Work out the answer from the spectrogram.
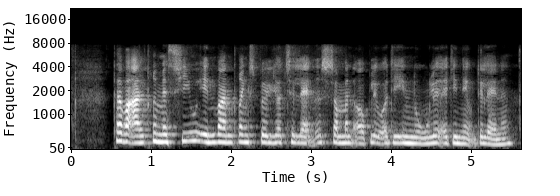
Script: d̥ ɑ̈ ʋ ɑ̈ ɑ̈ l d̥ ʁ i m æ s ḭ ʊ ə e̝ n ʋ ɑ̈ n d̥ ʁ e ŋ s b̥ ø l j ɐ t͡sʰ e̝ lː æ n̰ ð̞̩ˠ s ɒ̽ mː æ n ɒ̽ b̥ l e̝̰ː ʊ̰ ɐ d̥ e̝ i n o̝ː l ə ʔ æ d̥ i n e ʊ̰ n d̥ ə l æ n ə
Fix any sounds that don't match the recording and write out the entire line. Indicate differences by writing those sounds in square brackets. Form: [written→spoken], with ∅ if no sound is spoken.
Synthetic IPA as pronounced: d̥ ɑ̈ ʋ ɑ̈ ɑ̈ l d̥ ʁ i m æ s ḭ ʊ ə e̝ n ʋ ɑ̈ n d̥ ʁ e ŋ s b̥ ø l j ɐ t͡sʰ e̝ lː æ n̰ ð̞̩ˠ s ɒ̽ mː æ n ɒ̽ b̥ l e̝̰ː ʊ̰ ɐ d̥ e̝ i n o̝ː l ə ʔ æ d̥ i n e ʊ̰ n d̥ ə l æ n ə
